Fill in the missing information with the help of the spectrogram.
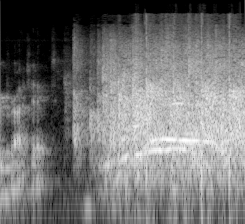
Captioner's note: applause; cheering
